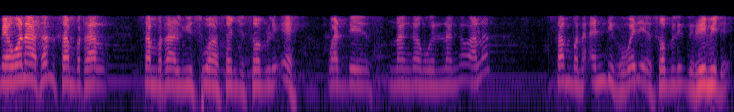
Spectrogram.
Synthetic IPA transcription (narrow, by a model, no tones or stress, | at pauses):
mɛwɔnatansambatal | sambatalwisuwasɔɲd͡ʒɛsɔbliʔɛ | wadːɛnaŋɡamwilnaŋɡamala | sambənaʔanːdikɔwaɗiɛsɔbliɗiɾemiɗɛ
